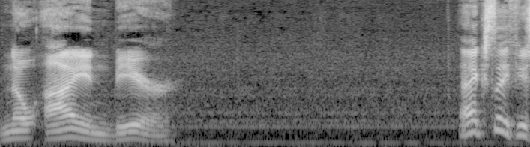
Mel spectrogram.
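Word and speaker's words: Bier: It's called No I in Beer. Actually, if you spell it the way they do in Germany, it's B-I-E-R. In German, I think it's beer.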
